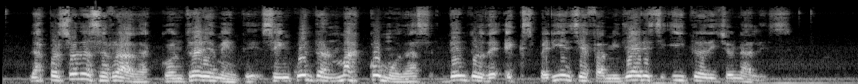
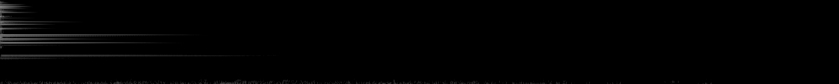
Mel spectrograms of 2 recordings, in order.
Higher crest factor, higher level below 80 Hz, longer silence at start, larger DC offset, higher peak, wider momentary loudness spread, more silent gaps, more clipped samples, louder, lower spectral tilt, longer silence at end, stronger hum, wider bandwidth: second, 10 dB vs 34 dB; first, -32 dBFS vs -72 dBFS; about the same, 0.05 s vs 0 s; neither; first, 0 dBFS vs -10 dBFS; second, 9 LU vs 25 LU; neither; neither; first, -11 LUFS vs -36 LUFS; first, -5 dB/octave vs 3 dB/octave; second, 0.05 s vs 6.15 s; neither; second, 16.5 kHz vs over 20 kHz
